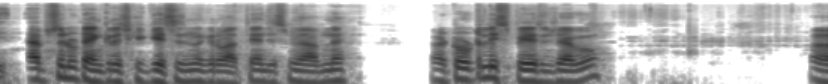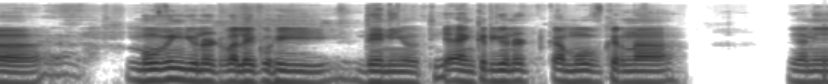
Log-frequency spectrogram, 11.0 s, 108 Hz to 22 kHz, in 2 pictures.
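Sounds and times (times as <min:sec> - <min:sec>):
man lecturing: 0:00.0 - 0:04.1, 0:05.5 - 0:10.1
faint small noises: 0:00.0 - 0:11.0.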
